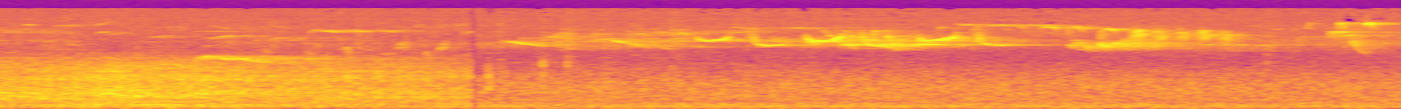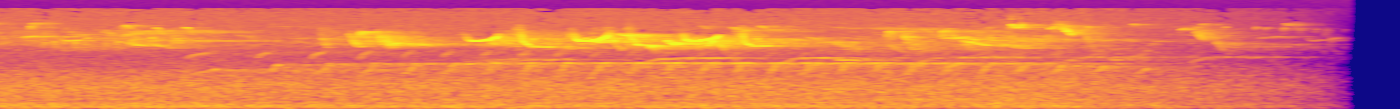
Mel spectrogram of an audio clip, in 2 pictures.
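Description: Forest ambience: a steady rumbling background noise for the first couple of seconds, cut off abruptly, then many short, high-pitched bird chirps and calls over a quieter background hiss, fading out at the very end.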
